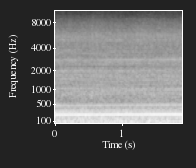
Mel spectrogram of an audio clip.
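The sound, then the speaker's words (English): A loud Ducati motorcycle engine drones steadily for the full two seconds, a deep, throaty hum with a constant pitch and no voices over it. “Ooh. Ducati. This guy, not wearing gear.”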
